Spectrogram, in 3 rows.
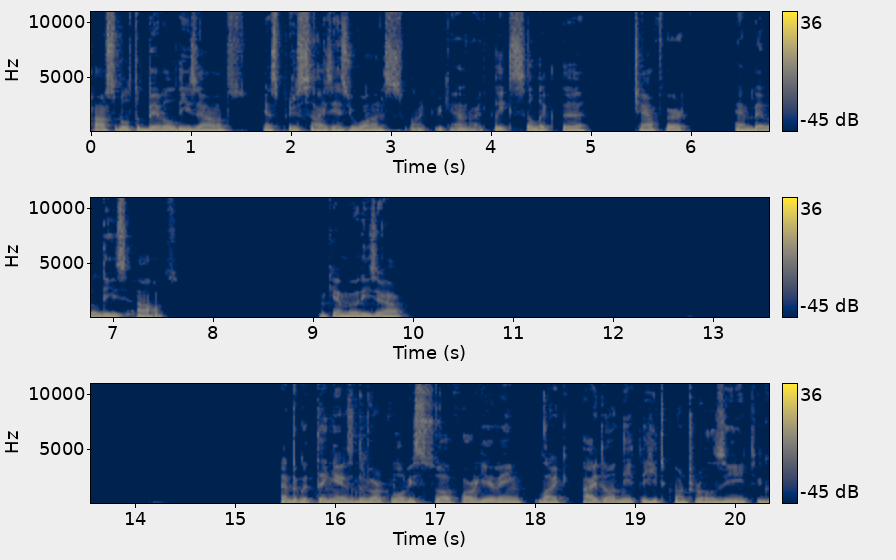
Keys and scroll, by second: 9.0 e.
